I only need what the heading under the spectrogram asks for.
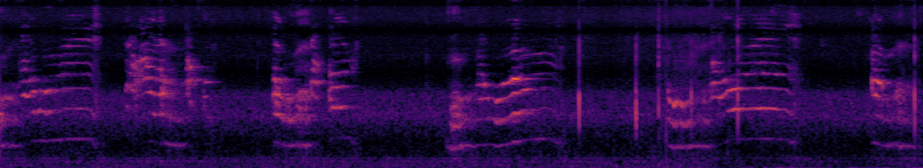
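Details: Orange cat meowing repeatedly, a string of short harmonic meows, some rising then falling, roughly every one to two seconds, with a few clicks over low steady background hum.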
